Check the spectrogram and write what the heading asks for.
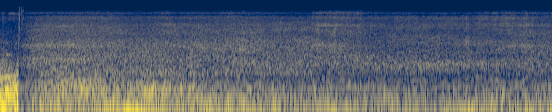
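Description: Steady hiss of heavy rain on a wet city street mixed with road traffic, setting in abruptly a moment in.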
